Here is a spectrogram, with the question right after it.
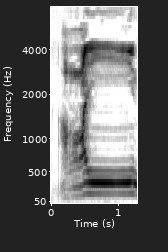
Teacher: কণ্ঠনালীর মধ্যখান হইতে আওয়াজটাকে চাপাইয়া পড়তে হবে, আইন এরকম।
